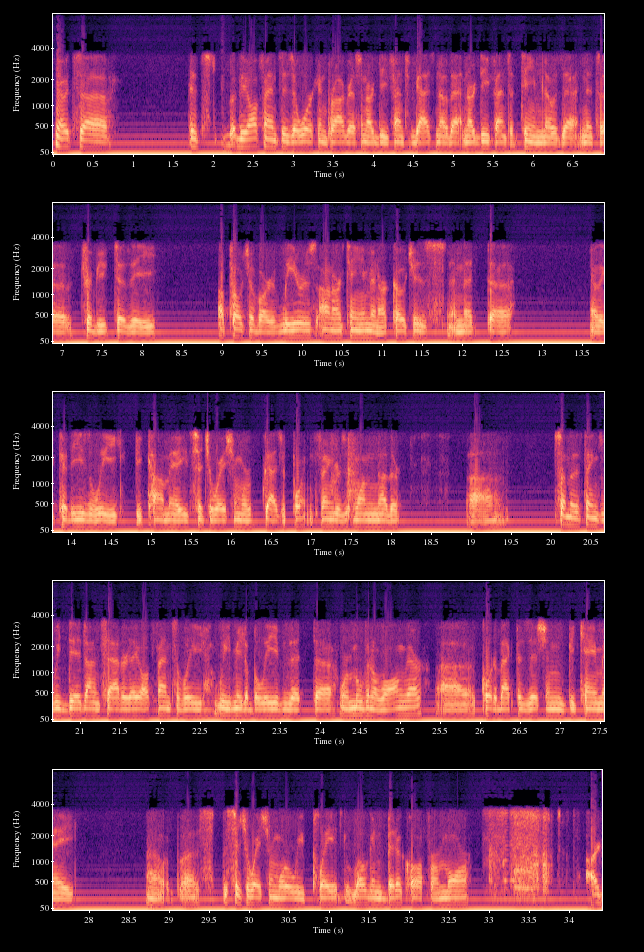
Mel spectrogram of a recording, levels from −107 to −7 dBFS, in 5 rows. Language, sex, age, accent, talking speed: English, male, 40-59, American, 165 wpm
